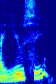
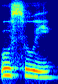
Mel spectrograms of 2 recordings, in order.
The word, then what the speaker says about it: Usui: A yusi. Is that a yusi? Raiki. It's uh it's pronounced usui.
